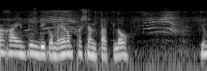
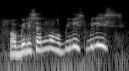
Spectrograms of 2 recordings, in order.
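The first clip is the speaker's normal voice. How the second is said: calling out; 12 semitones higher, 4 dB louder than usual. Real, not acted. Urging child to run.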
